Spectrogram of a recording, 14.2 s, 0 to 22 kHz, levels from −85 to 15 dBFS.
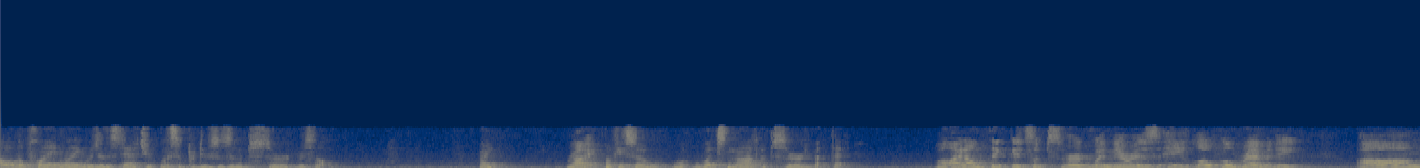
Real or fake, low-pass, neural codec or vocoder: real; 5.4 kHz; none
